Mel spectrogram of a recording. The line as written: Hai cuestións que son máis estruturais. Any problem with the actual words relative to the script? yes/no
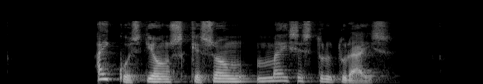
no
